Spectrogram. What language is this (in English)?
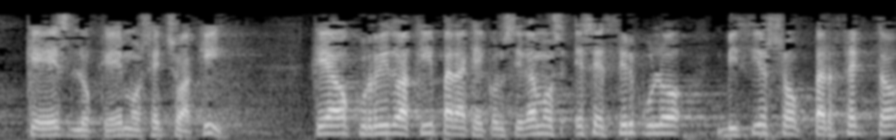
Spanish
